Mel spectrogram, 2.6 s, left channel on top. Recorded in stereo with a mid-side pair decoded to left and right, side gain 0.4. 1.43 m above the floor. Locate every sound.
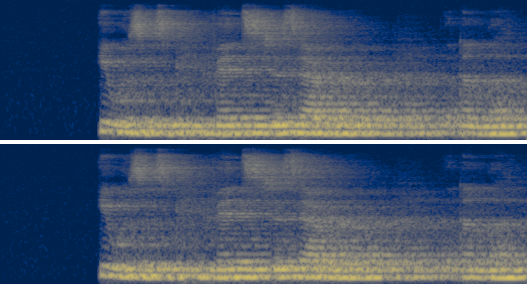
0.5 s a woman speaking: 15° left, 0.9 m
